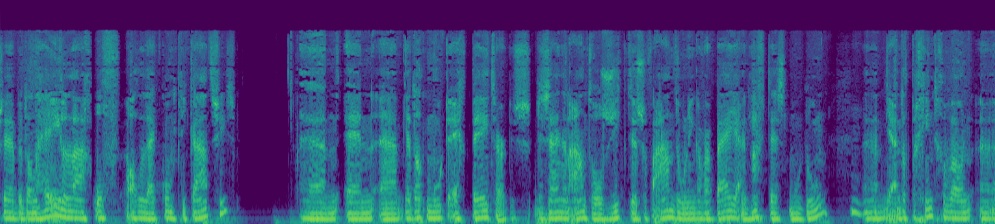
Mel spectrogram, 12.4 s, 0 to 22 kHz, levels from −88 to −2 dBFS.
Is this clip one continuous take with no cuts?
no; 4 cuts; at 1.1 s, 1.6 s, 6.6 s, 9.2 s

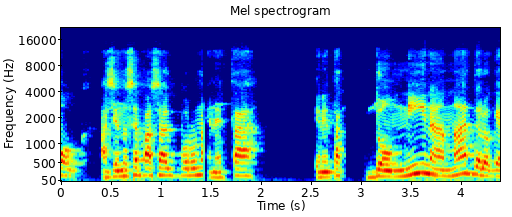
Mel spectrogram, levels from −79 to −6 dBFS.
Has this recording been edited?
yes; 2 cuts; at 1.4 s, 2.8 s

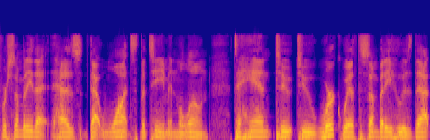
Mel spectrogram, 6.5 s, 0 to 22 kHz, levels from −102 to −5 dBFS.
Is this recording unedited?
no; 2 cuts; at 1.3 s, 2.1 s

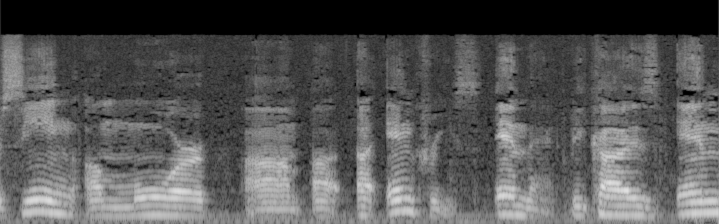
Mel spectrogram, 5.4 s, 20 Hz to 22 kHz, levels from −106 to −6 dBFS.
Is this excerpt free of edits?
no; 4 cuts; at 1.7 s, 2.6 s, 3.7 s, 4.2 s

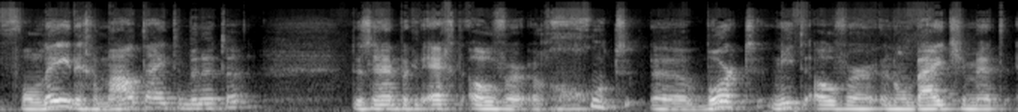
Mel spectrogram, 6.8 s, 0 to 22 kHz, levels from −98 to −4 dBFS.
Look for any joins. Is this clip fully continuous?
yes; 0 cuts

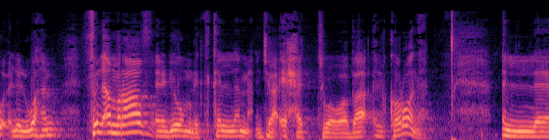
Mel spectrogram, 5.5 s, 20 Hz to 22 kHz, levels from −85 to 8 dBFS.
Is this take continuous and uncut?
no; 2 cuts; at 1.6 s, 2.5 s

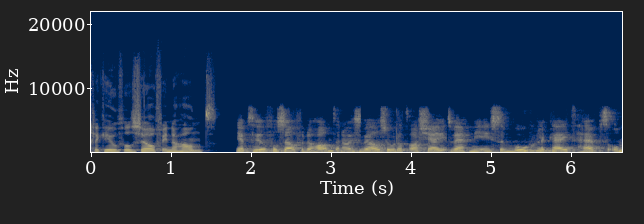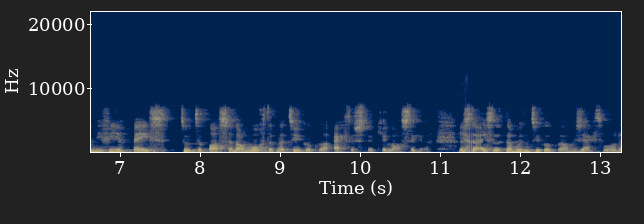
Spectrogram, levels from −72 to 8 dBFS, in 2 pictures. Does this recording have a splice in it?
yes; 3 cuts; at 1.7 s, 3.4 s, 4.4 s

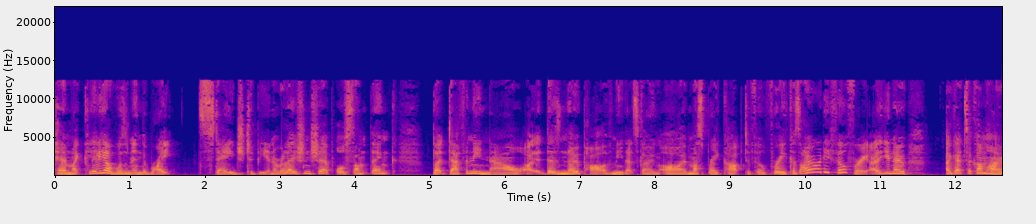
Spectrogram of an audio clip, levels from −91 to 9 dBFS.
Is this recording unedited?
yes; 0 cuts

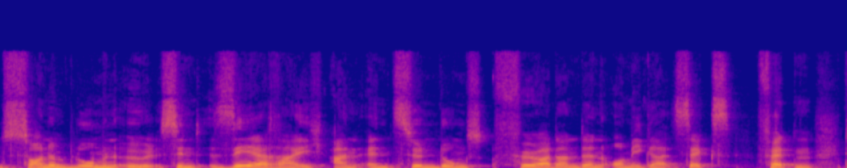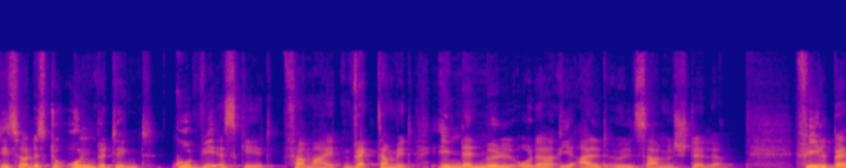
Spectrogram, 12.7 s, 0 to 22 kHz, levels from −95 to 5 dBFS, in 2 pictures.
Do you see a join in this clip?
yes; 2 cuts; at 7.6 s, 10.5 s

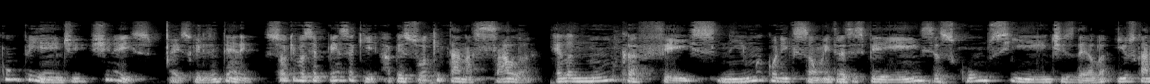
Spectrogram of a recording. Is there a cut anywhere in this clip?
no; 0 cuts

